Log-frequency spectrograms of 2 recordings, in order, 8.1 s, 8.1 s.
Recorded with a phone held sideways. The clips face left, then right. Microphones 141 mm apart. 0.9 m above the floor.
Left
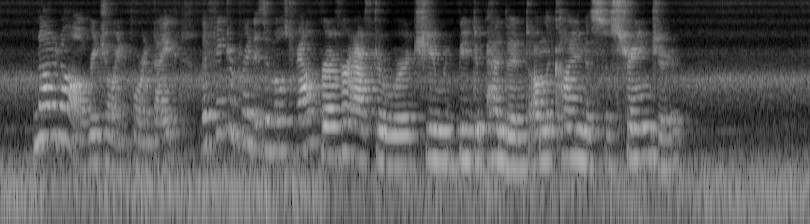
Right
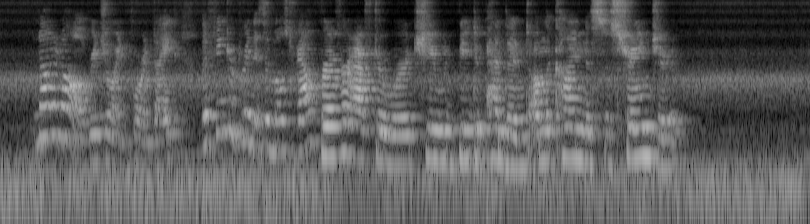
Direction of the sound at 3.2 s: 20° right (ahead or behind).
